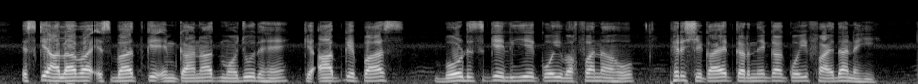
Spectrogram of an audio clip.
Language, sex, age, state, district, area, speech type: Urdu, male, 18-30, Uttar Pradesh, Saharanpur, urban, read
